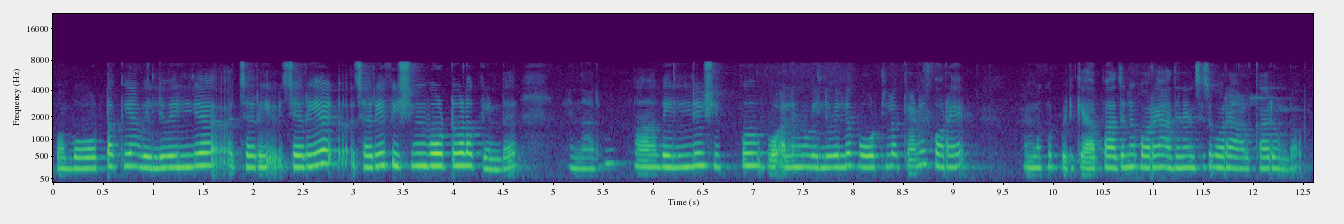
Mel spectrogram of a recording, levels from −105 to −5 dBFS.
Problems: low volume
